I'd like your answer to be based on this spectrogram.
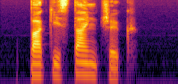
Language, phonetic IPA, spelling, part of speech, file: Polish, [ˌpaciˈstãj̃n͇t͡ʃɨk], Pakistańczyk, noun, Pl-Pakistańczyk.ogg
